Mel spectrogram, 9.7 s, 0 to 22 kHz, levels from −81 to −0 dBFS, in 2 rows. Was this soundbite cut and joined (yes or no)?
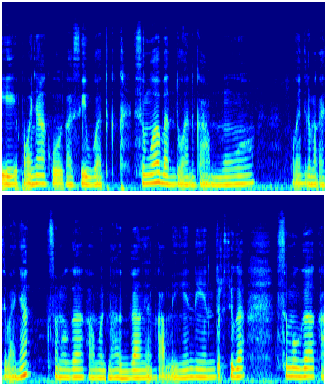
yes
